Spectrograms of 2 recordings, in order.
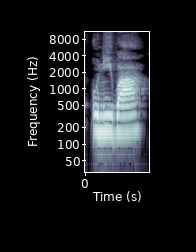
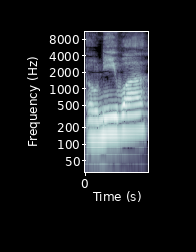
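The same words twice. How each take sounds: First: The final vowel is a full, clear 'a'. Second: The final vowel is reduced to a schwa. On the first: The speaker calls it right. "make sure with this name that you are pronouncing the wa at the end of oniwa" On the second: The speaker calls it wrong. "not saying oniwa"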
